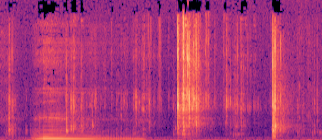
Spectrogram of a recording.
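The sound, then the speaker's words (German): A short hummed tone, then a special die rattles briefly in a small dice box as it is rolled to pick a winner, a quick cluster of hard clicks followed by a single sharp clack, moderately loud. “Warte mal, jetzt habe ich den falschen Würfel rausgeholt. Ich brauche doch meinen Spezialwürfel.”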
